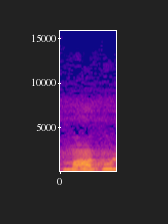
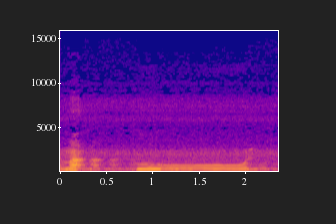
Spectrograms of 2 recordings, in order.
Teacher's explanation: الف پہ جزم ہو تو جھٹکا پڑتا ہے، معقول نہیں پڑھیں گے، مأکول۔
